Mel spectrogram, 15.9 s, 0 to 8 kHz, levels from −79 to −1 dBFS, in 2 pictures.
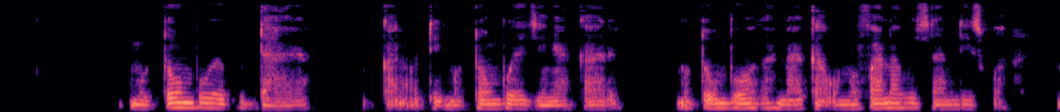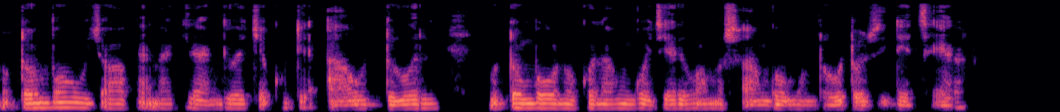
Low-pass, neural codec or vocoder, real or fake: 7.2 kHz; codec, 16 kHz, 4.8 kbps, FACodec; fake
